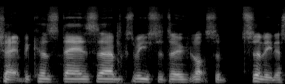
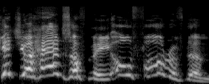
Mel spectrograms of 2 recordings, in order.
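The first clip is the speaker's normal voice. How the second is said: put-on woman screaming, higher and louder; 6 dB louder than usual. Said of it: "And she's screaming".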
